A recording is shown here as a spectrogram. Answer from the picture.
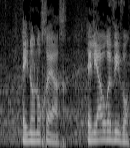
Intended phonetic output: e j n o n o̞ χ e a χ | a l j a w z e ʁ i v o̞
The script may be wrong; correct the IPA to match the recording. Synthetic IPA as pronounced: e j n o n o̞ χ e a χ | e l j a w ʁ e v i v o̞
